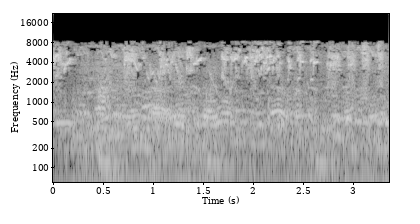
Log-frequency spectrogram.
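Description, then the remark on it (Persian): Many canaries sing and chirp at once in a canary-selling shop in Kabul, Afghanistan: a dense, continuous chorus of high, bright trills, with a low murmur of voices and room noise underneath. “دوستان گرامی، کناری پرنده کوچک و خوش آواز است که برخی از افغان ها آن را نگه می دارند.”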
